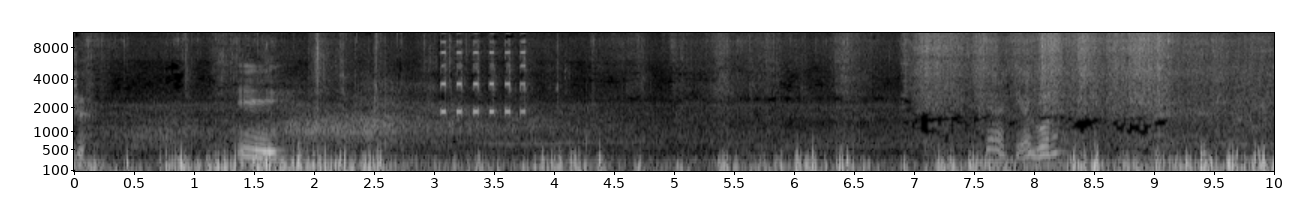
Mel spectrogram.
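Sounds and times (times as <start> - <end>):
rapid high beeps: 3.0 - 3.8.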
